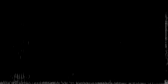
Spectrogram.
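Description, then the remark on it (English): A quiet sip of a Christmas ale: a soft slurp with faint wet mouth sounds, then a brief sharp clack near the end. No one speaks. “And he just took a sip.”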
